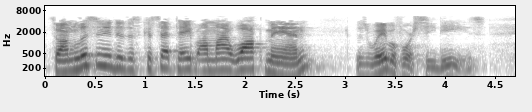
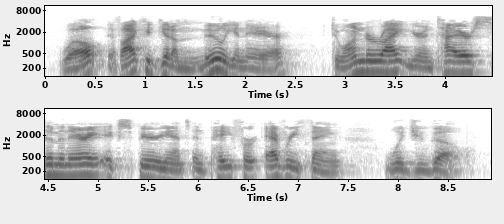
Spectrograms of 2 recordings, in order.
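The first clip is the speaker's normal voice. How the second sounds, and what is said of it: Imitated deep baritone voice. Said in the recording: “in his deep baritone voice,”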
